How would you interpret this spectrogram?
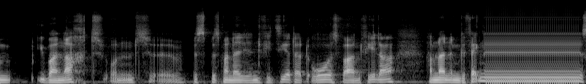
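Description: From 4.86 to 5.80 s, a system hang loop: the system stalled while playback kept repeating one 21.3 ms buffer, likely 1024 samples, producing a steady 47 Hz buzz.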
